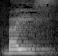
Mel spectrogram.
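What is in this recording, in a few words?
"bais", Spanish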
